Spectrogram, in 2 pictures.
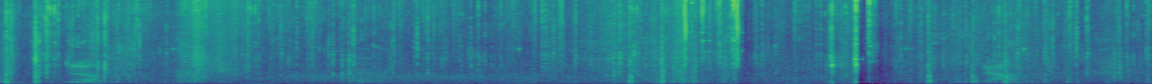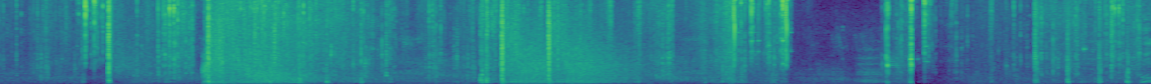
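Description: Footsteps crunch and tap on paving stones at a steady walking pace.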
